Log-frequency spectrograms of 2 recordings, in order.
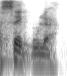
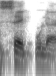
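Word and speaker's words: saecula: cuando hay ae esto esta palabra la voy a separar en sílaba el siguiente modo SAE esto es un diptongo si no lo leo como diptongo si no lo leo como un diptongo propiamente porque estoy leyendo la tiene iglesiastico debería Separar en sílabas sa e u la Pero no es así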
